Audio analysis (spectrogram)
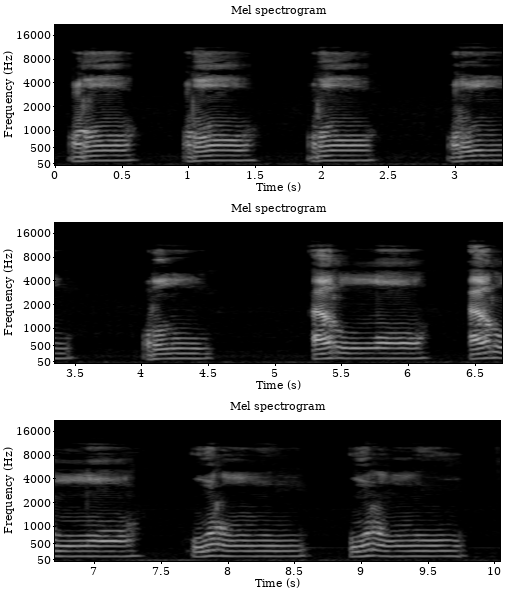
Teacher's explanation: Nah, ketika seseorang mengucapkan huruf ro, takrirnya harus berjumlah dengan 2 ketukan saja, tidak boleh lebih dan juga tidak boleh kurang. Jadi ketika seseorang mengucapkan ro dalam keadaan fathah, kemudian dhammah, dan juga ketika tasydid, itu harus jelas takrirnya. · Takrir itu adalah getaran, ya getaran atau pengulangan lidah dalam mengucapkan huruf ro. Jadi seperti itu namanya takrir.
